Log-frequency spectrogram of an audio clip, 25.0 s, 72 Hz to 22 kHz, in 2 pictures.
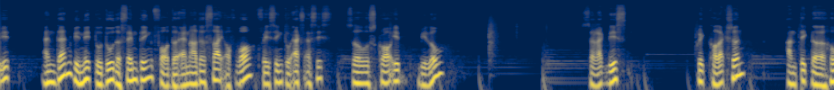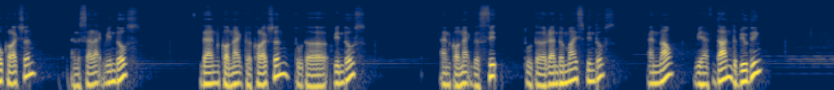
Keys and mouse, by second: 5.7 click, 6.0 middle click, 6.5 middle click, 6.8 middle click, 7.7-8.4 middle drag, 8.5 middle click, 8.8 click, 9.6 m, 10.2 m, 10.8 click, 12.5 click, 13.4-14.9 drag, 15.5 click, 16.0-16.7 middle drag, 16.7-18.1 drag, 18.1-19.3 middle drag, 19.3-21.8 drag, 21.8 middle click.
